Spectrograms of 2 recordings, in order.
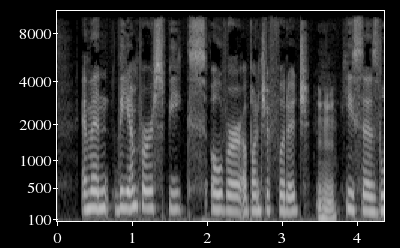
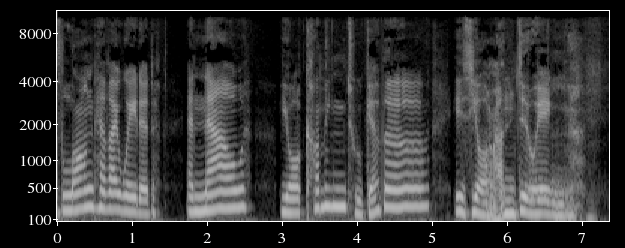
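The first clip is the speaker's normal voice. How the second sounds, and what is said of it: Spooky impression of the Emperor. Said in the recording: “Is that a good impression? ... Very good. Okay. I was spooked.”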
